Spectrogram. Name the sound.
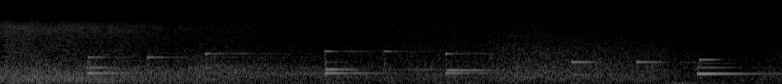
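sea waves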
